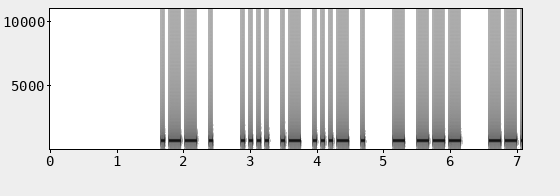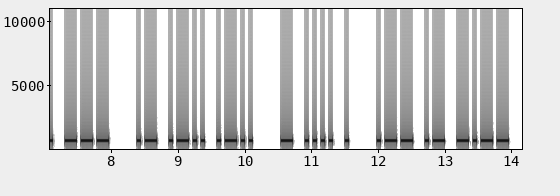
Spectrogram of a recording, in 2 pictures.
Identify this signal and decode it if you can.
Morse code, heard as a keyed tone, about 20 wpm, 700 Hz. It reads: WE HAVE TO GO ALL THE WAY
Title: Sentences with 8-Word Phrases - Spoken Beginning - 20wpm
